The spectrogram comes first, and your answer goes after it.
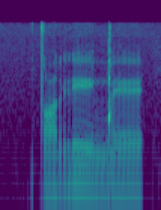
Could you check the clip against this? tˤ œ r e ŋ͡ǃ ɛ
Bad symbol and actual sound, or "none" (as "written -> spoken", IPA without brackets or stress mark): none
